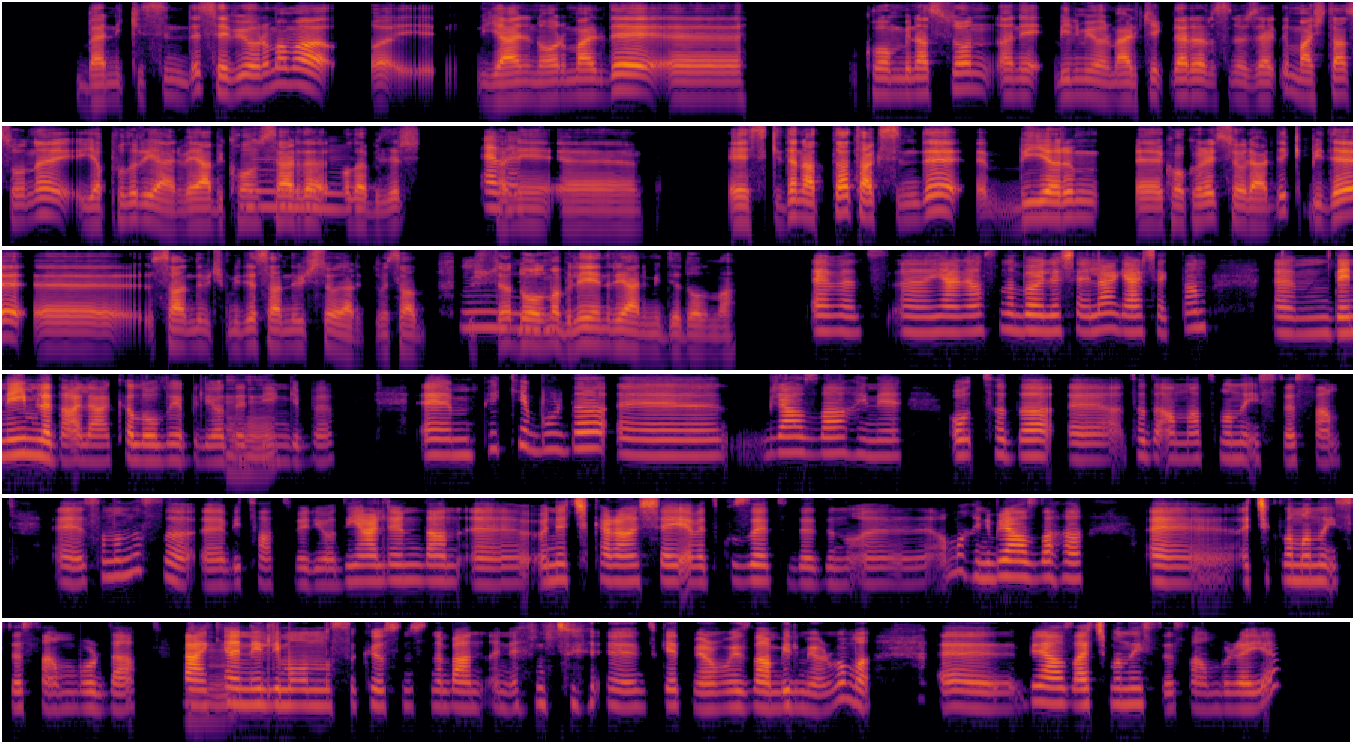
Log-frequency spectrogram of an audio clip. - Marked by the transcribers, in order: other background noise; tapping; "olabiliyor" said as "oluyabiliyor"; chuckle
- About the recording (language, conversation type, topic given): Turkish, podcast, Sokak lezzetleri arasında en sevdiğin hangisiydi ve neden?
